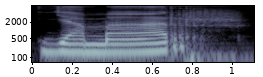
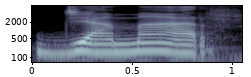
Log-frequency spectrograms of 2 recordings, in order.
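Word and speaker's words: llamar: Double L in Spanish yamar some people pronounce the Double L as in like very similar to the letter Y in English as in yellow okay yellow or um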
